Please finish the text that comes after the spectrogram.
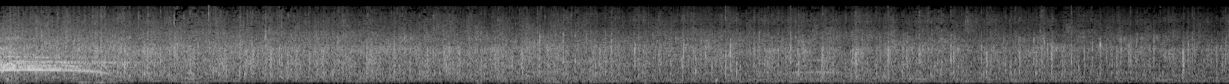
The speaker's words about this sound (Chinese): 也将掌声送给反方香港城市大学。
